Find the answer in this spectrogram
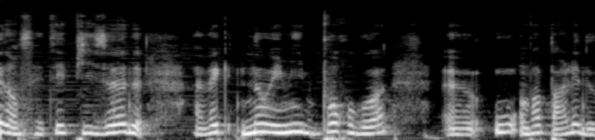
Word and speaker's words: Bourgois: tu l'as magnifiquement prononcé je m'appelle Noémi Bourgois je rigole avec ça parce que 95 % des gens m'appellent bourgeois donc voilà donc je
